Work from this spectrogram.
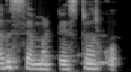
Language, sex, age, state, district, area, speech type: Tamil, female, 30-45, Tamil Nadu, Dharmapuri, rural, spontaneous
